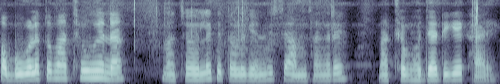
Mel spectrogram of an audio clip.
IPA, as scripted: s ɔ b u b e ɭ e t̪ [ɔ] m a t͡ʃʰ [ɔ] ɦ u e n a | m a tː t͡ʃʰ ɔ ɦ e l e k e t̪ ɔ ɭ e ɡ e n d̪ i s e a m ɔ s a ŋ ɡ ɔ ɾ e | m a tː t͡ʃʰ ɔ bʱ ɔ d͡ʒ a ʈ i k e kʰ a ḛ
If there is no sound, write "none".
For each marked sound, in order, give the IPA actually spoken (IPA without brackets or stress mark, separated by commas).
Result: ɔ, ɔ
